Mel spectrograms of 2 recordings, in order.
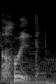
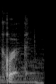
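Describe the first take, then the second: First: The vowel is long, as in 'seek'. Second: The vowel is short, as in 'sick'. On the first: The speaker calls it wrong. "I say creek" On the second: The speaker calls it right. "but it's forty crick"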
